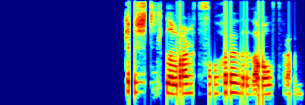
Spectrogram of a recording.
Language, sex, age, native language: Icelandic, male, 9, Icelandic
